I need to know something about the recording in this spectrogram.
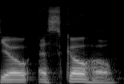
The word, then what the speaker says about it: escojo: In the yo form, it's pronounced yo escojo, and we change the G to a J because of the way that the J is pronounced over the way the G is pronounced.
